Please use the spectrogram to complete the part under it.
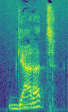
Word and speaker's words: Gadot: Is it Gadot? – Gadot.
